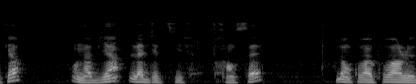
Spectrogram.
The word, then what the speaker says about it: français: Le mot suivant, c'est un mot qu'on connaît bien, c'est le mot français. Première syllabe, franc, F-R-A-N.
